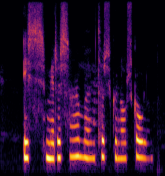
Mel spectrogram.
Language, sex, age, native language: Icelandic, female, 15, Icelandic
